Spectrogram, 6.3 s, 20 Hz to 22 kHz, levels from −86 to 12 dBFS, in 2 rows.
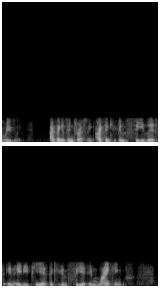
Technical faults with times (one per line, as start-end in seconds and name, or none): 0.00-6.25 G.729 codec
